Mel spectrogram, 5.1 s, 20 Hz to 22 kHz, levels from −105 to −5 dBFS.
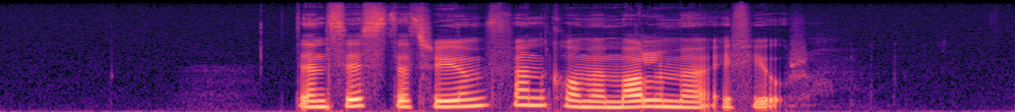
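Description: Nothing stood out on listening to the speech in this recording.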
